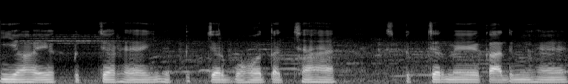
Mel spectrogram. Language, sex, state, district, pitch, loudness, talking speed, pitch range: Hindi, male, Bihar, West Champaran, 110 Hz, -18 LUFS, 160 wpm, 105-110 Hz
